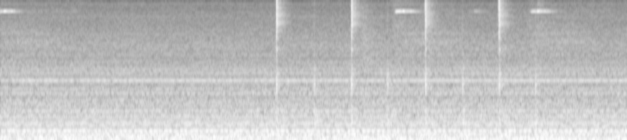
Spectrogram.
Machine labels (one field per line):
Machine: valve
